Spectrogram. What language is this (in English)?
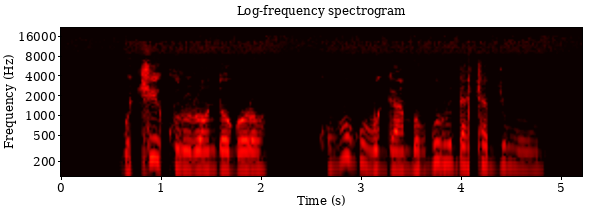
Kinyarwanda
